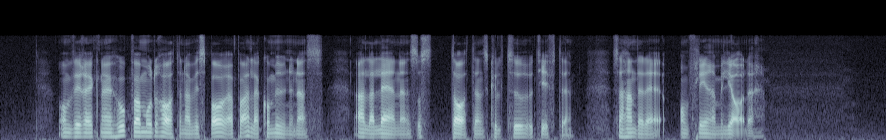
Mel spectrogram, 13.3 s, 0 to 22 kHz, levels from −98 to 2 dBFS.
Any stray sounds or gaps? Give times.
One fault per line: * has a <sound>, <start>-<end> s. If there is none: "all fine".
all fine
